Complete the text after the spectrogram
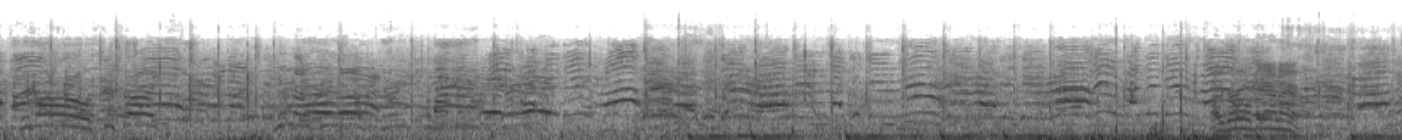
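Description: Young women shout and cheer nearby.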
